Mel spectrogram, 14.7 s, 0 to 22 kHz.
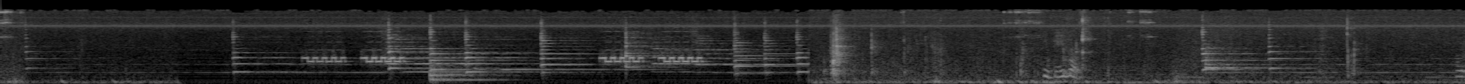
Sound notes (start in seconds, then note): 5.9 phone ringing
